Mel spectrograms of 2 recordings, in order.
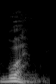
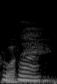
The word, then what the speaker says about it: Bois: by, is it Kurt Boyce? How would you pronounce this? Bois. Bois. He himself liked to be called Bois. It's an old Huguenot name.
